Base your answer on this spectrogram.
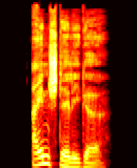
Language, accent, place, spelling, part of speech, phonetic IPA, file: German, Germany, Berlin, einstellige, adjective, [ˈaɪ̯nˌʃtɛlɪɡə], De-einstellige.ogg
- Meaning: inflection of einstellig: 1. strong/mixed nominative/accusative feminine singular 2. strong nominative/accusative plural 3. weak nominative all-gender singular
